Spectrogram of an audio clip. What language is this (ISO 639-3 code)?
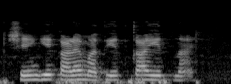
mar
